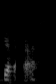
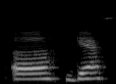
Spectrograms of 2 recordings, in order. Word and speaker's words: guest: Nah, kalau misalnya ada huruf terakhir di sini kayak T misalnya, itu T-nya tetap diucapin, tapi cuma hint doang atau kayak nyangkut doang gitu ya. Jadi bukan guess aja, tapi guest. Cara pelafalannya yaitu guest.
